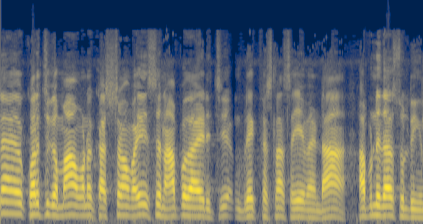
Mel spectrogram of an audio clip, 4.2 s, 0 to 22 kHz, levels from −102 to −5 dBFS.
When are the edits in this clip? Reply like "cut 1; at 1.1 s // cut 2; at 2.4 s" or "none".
none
